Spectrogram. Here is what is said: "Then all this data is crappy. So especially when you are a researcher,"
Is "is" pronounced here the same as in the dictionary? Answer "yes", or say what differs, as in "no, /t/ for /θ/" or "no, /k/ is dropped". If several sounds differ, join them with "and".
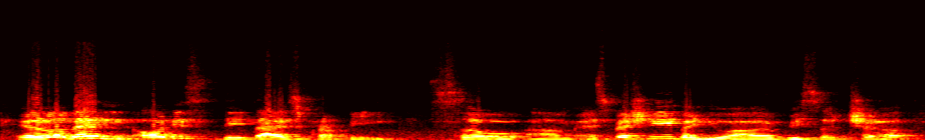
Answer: no, /s/ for /z/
